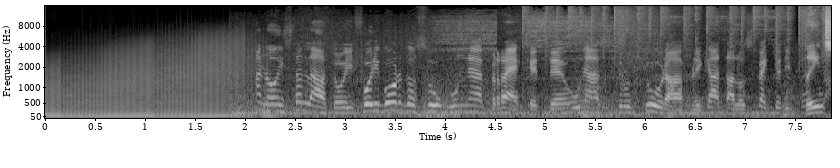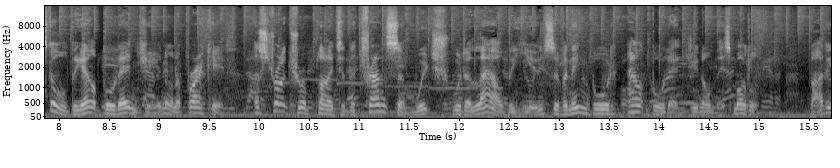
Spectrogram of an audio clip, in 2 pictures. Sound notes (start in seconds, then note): 0.1 bouncy, stylish electronic music; 2.8 speaking in Italian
